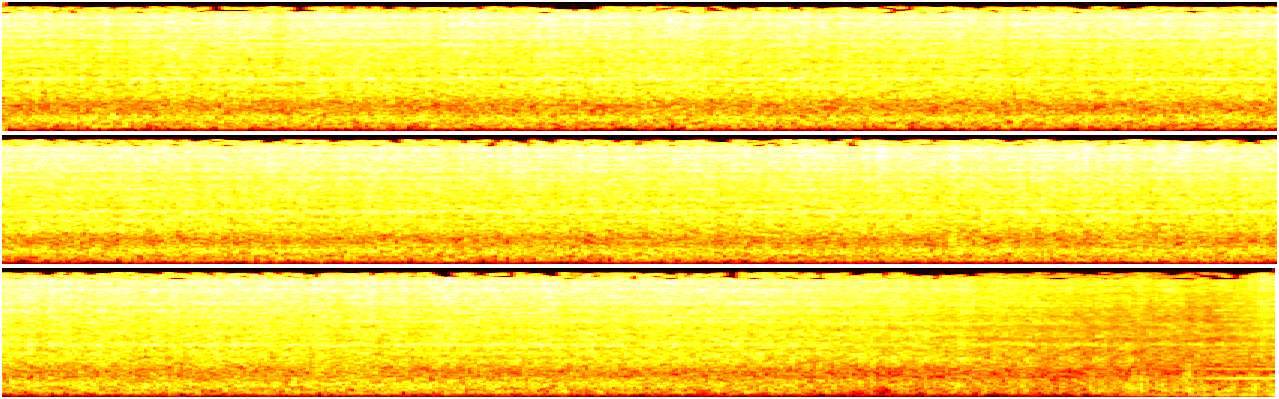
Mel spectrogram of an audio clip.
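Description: Freight train of open-top wagons rolling past on the rails: a steady rumble and rattle of wheels and wagons. The train noise drops away near the end.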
